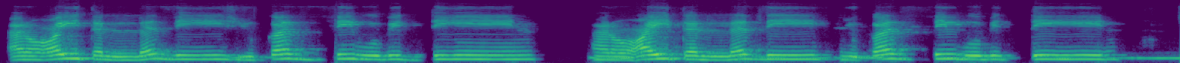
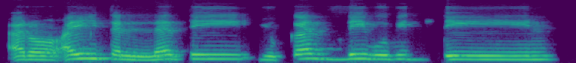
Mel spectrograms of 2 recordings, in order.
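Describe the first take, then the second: First: Slow, even recital to repeat; slowly, for repetition. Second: Slow, measured verse recital; final recitation. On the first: Teacher reciting slowly for children to repeat along. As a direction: recite slowly so they can follow. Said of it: "मेरे साथ एक दो दफ़ा इसे दोहराएं, Aahista Aahista". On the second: Teacher giving children the finished verse, slow recital. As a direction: recite the whole verse slowly. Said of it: "final इस आयत का इस तरह से पढ़ा जाएगा". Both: Shown as a demonstration.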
